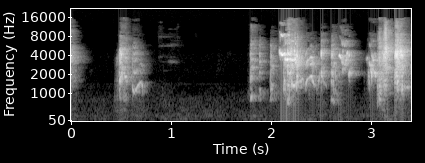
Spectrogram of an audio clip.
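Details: Two short squeaky chirps from pet budgerigars, a pause, then a quick burst of scratchy warbled chatter.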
